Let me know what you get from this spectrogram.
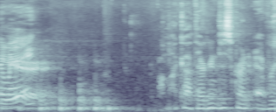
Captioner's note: knocking on table top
